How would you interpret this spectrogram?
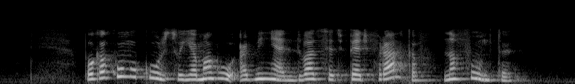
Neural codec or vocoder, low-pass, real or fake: codec, 16 kHz, 2 kbps, X-Codec, WavLM features, trained on Multilingual LibriSpeech; 5.4 kHz; fake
